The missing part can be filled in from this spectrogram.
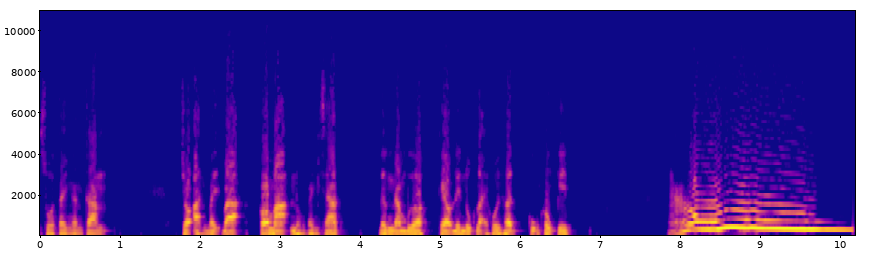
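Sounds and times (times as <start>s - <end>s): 
speech: 0.0s - 1.0s, 1.8s - 6.8s, 7.9s - 10.0s
large wolf with pale yellow fur howling: 7.9s - 10.1s.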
